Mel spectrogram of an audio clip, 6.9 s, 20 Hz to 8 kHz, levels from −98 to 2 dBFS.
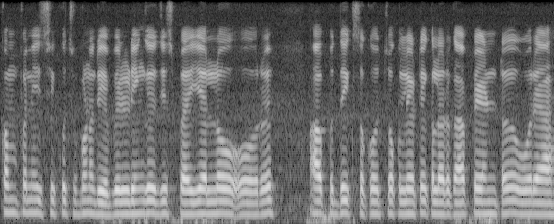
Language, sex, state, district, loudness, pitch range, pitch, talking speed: Hindi, female, Haryana, Jhajjar, -16 LUFS, 160-170 Hz, 165 Hz, 165 wpm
